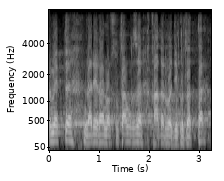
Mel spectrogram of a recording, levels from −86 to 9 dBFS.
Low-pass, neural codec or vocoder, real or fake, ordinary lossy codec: 7.2 kHz; none; real; Opus, 32 kbps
